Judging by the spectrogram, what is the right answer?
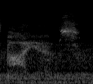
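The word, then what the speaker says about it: Baez: Um I always pronounced his last name incorrectly when I was a child. It's spelled B A E Z. I always thought it was B or B, but it is bias.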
